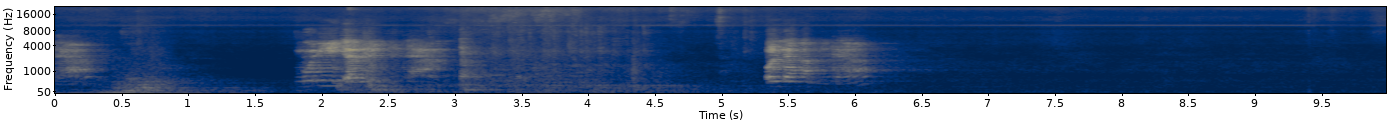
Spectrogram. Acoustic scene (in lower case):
elevator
